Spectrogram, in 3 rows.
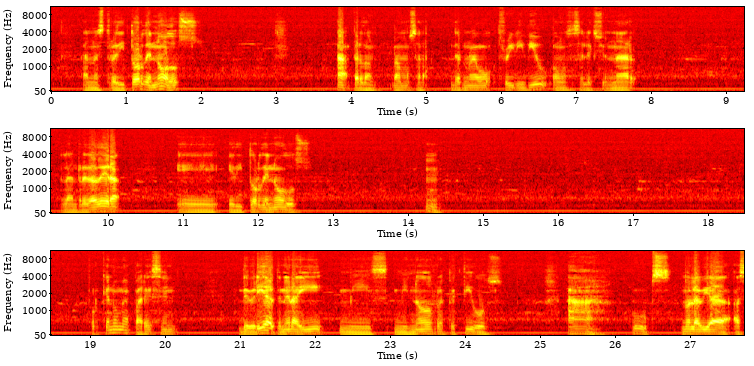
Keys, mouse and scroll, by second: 0.8 click, 4.8 click, 6.2-7.4 right drag, 8.4 click, 10.6 click, 11.5-12.7 scroll down 1, 12.7-13.4 scroll up 1, 13.4-14.0 scroll up 1, 15.8 click, 17.9-19.4 drag, 22.0-23.0 middle drag, 23.3 click, 23.4-24.0 scroll up 1, 25.3 click.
